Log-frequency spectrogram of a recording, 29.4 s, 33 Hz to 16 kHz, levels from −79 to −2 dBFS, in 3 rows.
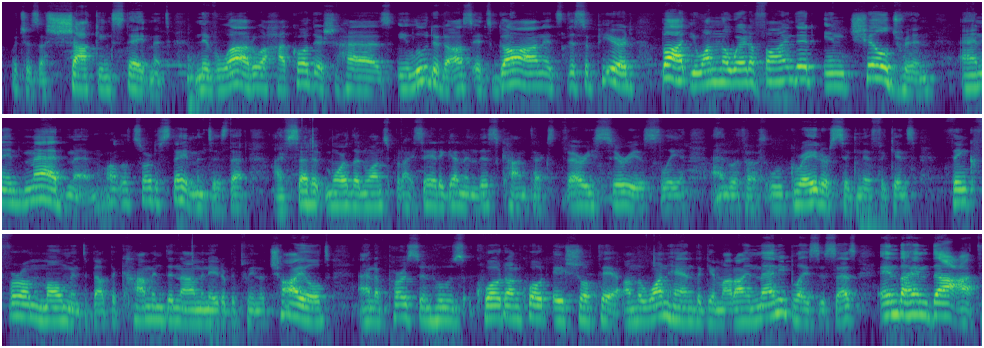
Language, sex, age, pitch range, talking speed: English, male, 30-49, 125-160 Hz, 180 wpm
